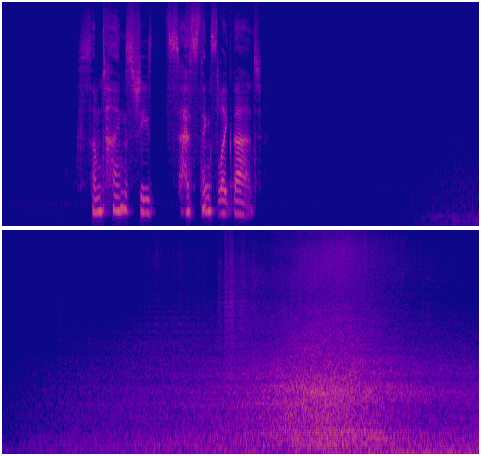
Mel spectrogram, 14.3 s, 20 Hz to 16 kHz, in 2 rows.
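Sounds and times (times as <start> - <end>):
speech: 1.4 - 4.0
car approaching and pulling up: 6.0 - 14.3.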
